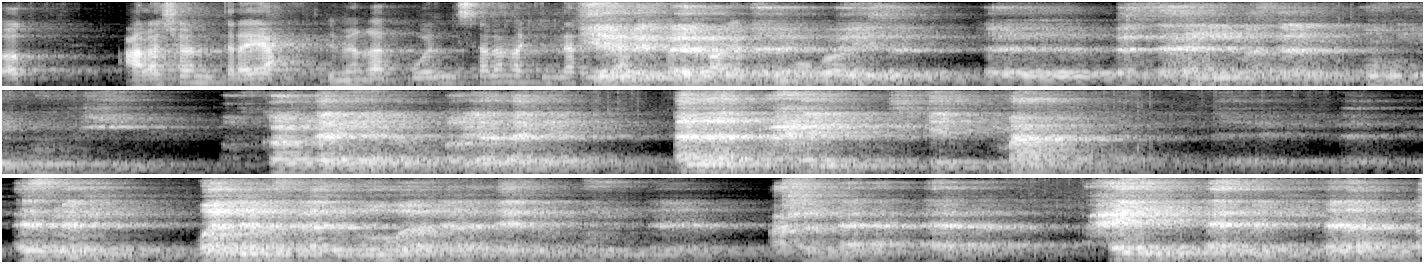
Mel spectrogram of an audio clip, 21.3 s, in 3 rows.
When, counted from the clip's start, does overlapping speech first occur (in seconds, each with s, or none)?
2.9 s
